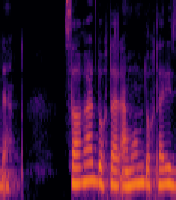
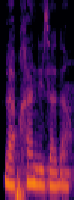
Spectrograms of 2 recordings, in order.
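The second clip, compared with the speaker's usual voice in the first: plain reading voice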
